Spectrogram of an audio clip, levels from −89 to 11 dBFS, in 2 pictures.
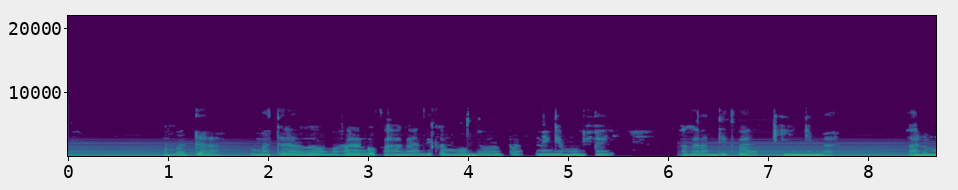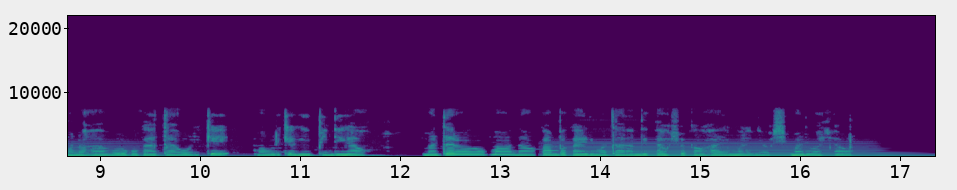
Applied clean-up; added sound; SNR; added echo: none; Bowed string instrument; 11 dB; none.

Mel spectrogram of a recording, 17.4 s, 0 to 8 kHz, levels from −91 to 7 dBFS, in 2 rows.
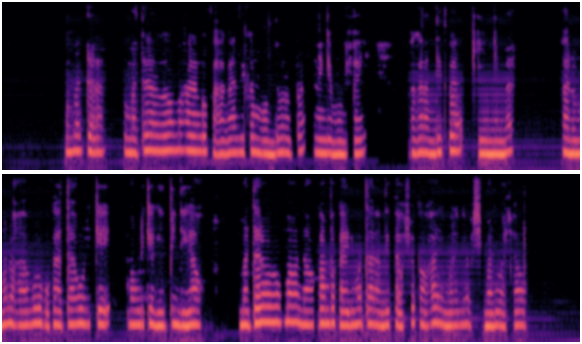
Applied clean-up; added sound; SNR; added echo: neural separator model SepFormer DNS4.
